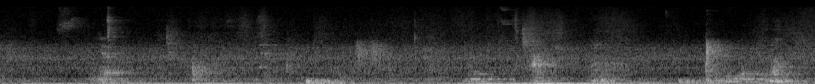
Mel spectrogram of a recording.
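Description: Billiard balls click sharply against each other on a table.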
